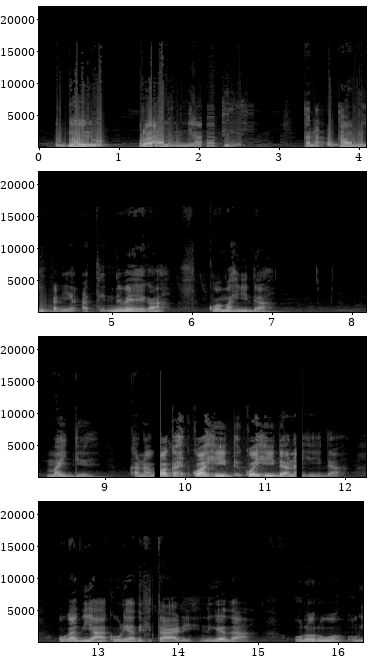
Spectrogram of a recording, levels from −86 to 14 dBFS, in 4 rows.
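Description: From 0.01 to 4.28 s the speech shows robotic sound from repeated short buffers. A rigid, metallic buzz at 200 Hz fits a 5 ms fragment replayed over most of the stretch, likely because new audio arrived too seldom. Unlike flanging, its pitch stays fixed rather than sweeping.

At 9.61 s an 80 ms silence marks an input switched to a poorer device, likely another microphone or headset profile. Until 11.47 s the band narrows, the level shifts by about 5 dB, and a faint new noise floor appears, which a simple filter would not add.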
